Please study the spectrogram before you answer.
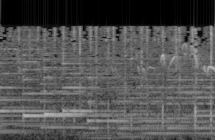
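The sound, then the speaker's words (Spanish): Hooves clip-clopping as two people ride out on horseback to a riverbank, a steady run of light hoof knocks over a sustained tonal background. “Con la aprobación del médico salieron a caballo Rodolfo y Emma y se apearon junto al río.”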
